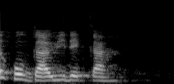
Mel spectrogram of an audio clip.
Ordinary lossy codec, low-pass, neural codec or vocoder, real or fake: Opus, 64 kbps; 10.8 kHz; vocoder, 44.1 kHz, 128 mel bands, Pupu-Vocoder; fake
